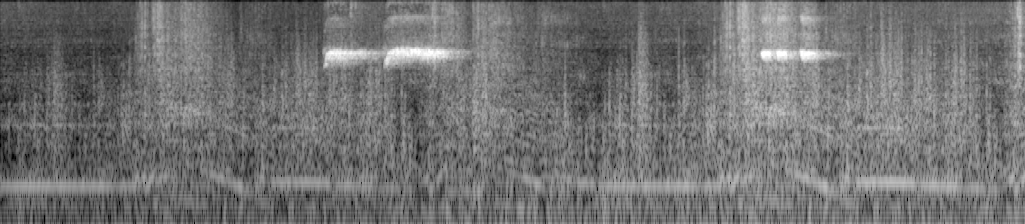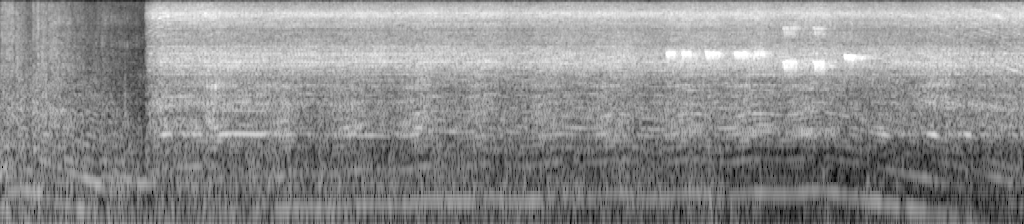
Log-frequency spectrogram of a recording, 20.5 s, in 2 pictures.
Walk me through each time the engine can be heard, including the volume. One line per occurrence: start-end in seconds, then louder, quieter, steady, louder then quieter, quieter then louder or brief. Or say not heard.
0.0-20.4 louder.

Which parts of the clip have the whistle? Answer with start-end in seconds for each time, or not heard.
3.2-4.5, 7.6-8.2, 16.9-18.9.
